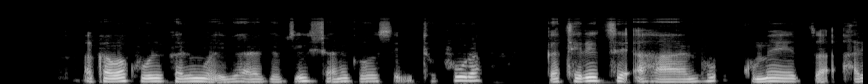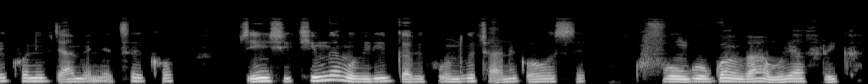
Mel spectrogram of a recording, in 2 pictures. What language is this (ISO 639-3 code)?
run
